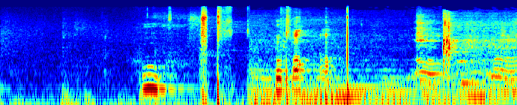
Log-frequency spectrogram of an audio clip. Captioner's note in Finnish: laugh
